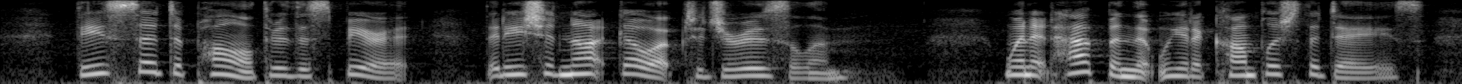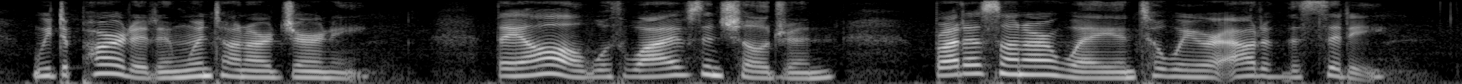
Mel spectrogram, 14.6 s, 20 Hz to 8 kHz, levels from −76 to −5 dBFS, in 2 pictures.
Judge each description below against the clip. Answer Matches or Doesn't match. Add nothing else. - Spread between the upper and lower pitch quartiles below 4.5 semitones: Doesn't match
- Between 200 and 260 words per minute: Matches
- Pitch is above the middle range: Matches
